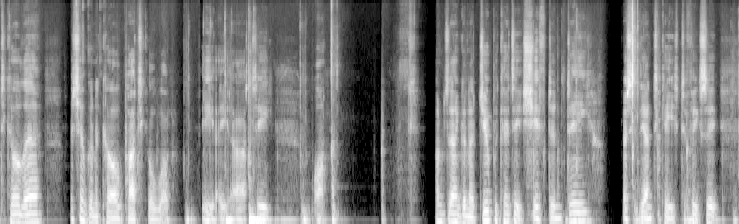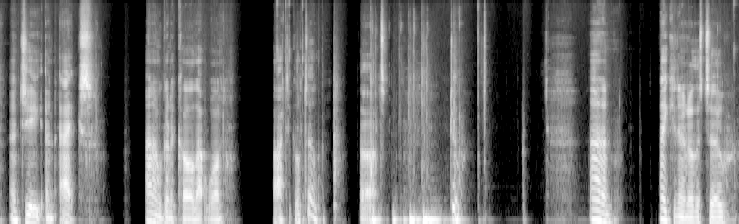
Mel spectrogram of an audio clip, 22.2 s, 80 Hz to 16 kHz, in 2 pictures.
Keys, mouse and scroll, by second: 0.0 middle click, 0.0 middle click, 1.3 click, 1.4 scroll down 3, 1.5 click, 2.8-4.5 typing, 5.0 Return, 8.5 shift+d, 9.5 Return, 10.0-11.0 typing, 12.4 x, 12.9 click, 14.6 middle click, 15.4 click, 15.7 click, 16.7-17.9 typing, 18.3 Return, 20.8-22.1 typing.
